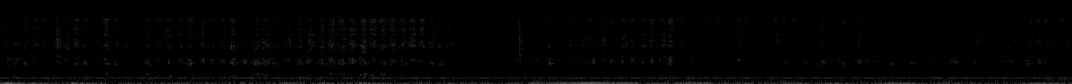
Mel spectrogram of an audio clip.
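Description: A wooden graphite pencil scratches and shades across a loose paper sheet resting on a flat spiral paper sketchbook in repeated strokes. The result is a continuous dry, raspy rubbing with bright high hiss, a faint steady low hum, and a tonal line in the low mids underneath.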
